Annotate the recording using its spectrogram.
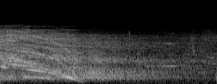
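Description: A played-back song winding down in a tape-stop effect: the whole track's pitch slides steeply down over about a second and fades away, leaving a quieter stretch before the next song comes in.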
